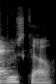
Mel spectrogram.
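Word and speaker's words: Vučko: So V-U-C-K-O, I guess it's pronounced Vushko.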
